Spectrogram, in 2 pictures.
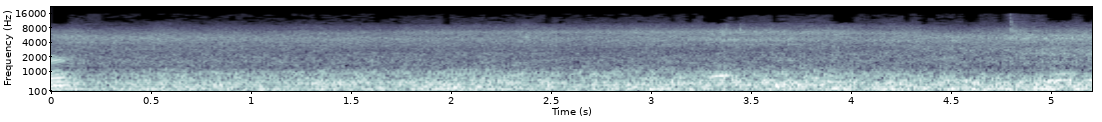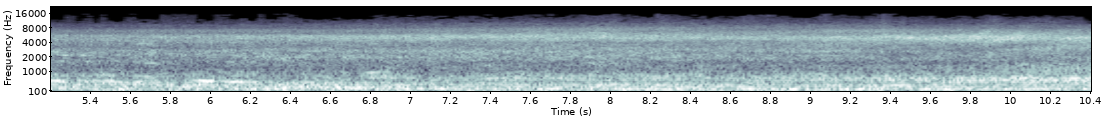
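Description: Steady rushing noise of a waterfall, growing slightly louder toward the end.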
